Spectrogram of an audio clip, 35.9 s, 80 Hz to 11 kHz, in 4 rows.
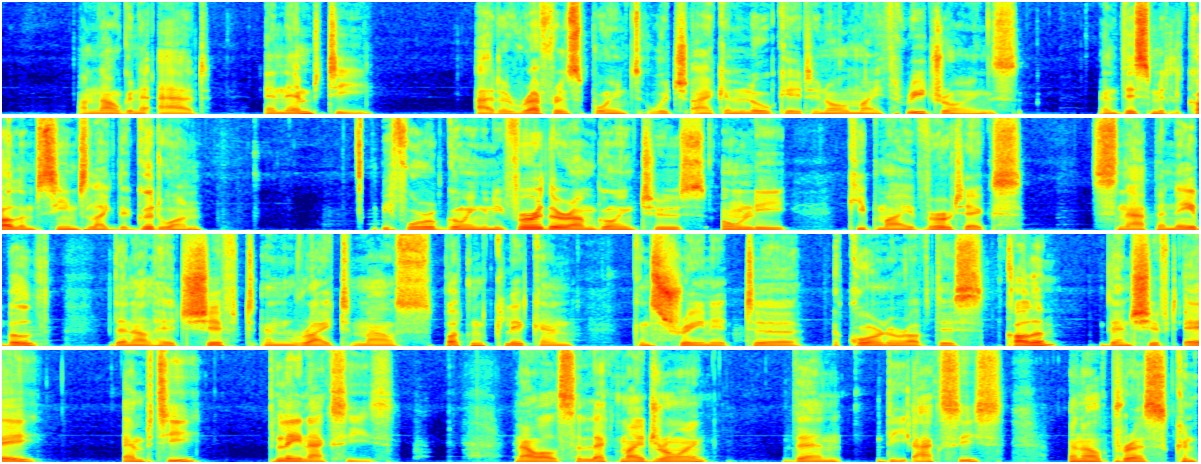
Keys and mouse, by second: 0.0 o, 1.3 shift+click, 2.8 shift+click, 4.5-4.9 shift+drag, 6.9-7.3 shift+drag, 12.5-17.3 drag, 19.6 shift+click, 26.5 shift+a, 33.2 shift+click.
